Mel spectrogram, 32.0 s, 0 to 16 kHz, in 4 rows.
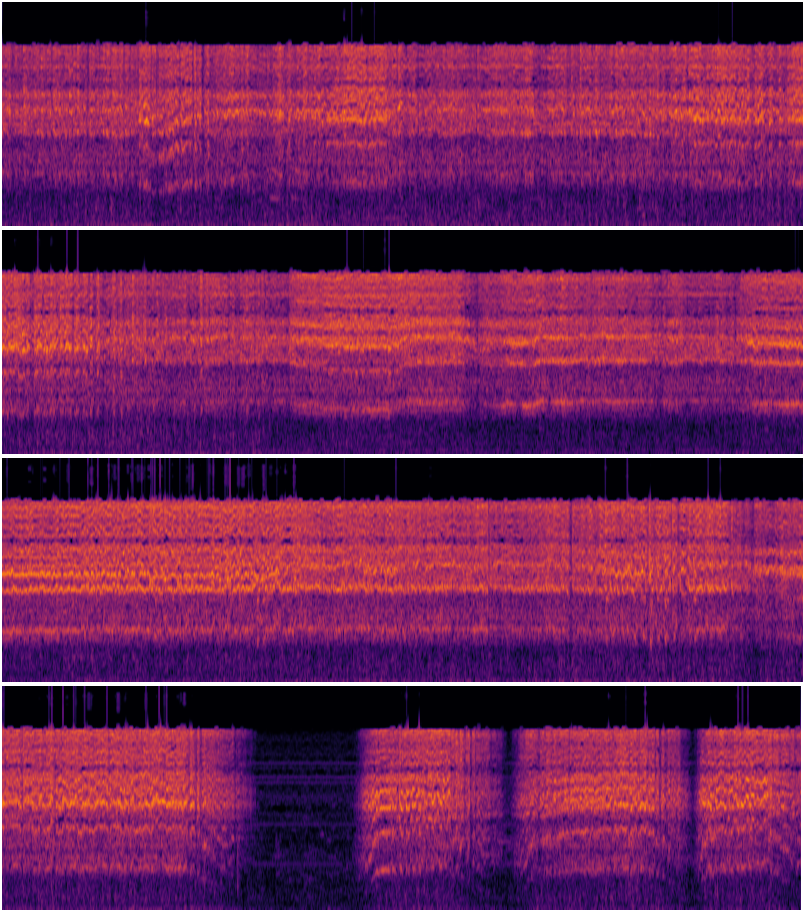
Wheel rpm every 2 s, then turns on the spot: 220, 210, 230, 220, 220, 220, 220, 230, 210, 220, 230, 220, 210, 50, 100, 120.
none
